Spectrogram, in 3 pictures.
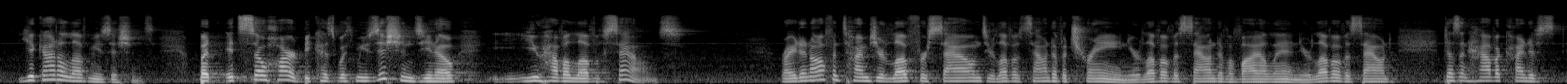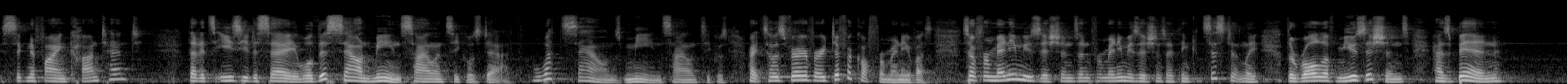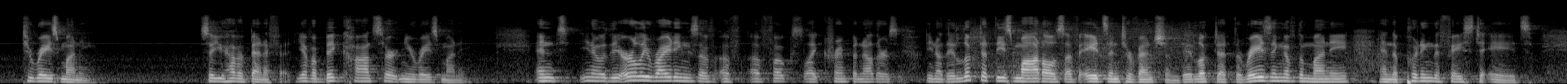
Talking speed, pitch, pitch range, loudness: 195 wpm, 145 Hz, 125-160 Hz, -24 LUFS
